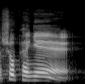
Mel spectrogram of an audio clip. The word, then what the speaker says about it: Chopin: 정도 하시면 될것 같구요 쇼팽의 chopin 이에요 그렇죠 핀 일하고 있지 않습니다 원래 발음대로 살려서 쇼팽 쇼팽의 이렇게 읽어요 아 지게차 그래서 쇼팽이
